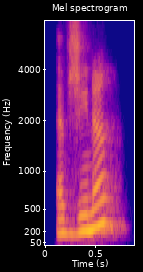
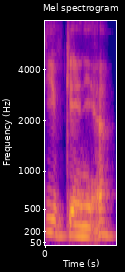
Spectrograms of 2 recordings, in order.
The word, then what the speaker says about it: Eugenia: may have thank you evgena please tell me how to pronounce it properly it's Eugenia but you got it pretty close you get it okay go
